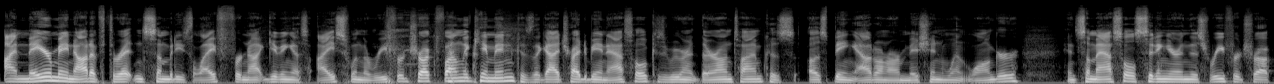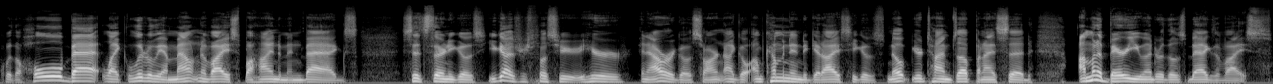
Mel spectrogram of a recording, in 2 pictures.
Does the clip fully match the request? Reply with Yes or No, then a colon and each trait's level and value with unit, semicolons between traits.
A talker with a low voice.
Yes: low, 115 Hz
